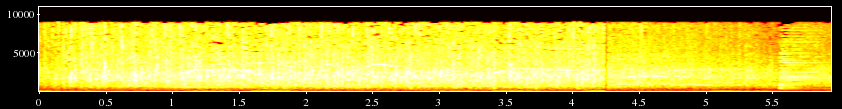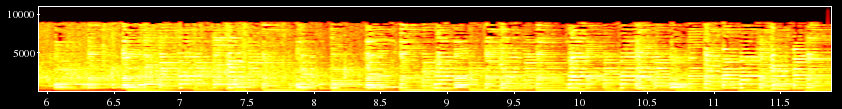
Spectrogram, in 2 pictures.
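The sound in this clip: An audience applauds to welcome the Osborne Brothers, Sonny and Bob, to the stage at a live recording. The clapping is dense and steady for about five seconds before music starts up.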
